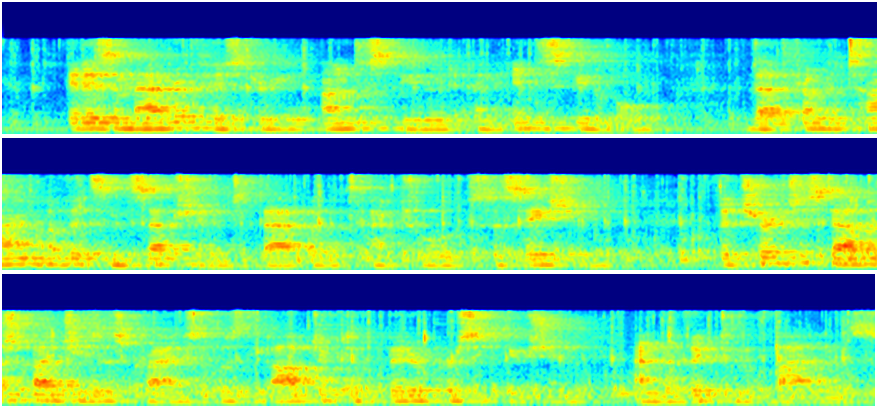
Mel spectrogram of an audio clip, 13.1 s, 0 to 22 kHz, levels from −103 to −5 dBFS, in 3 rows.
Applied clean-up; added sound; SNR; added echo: none; Rain; 13 dB; reverberation time 0.9 s.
